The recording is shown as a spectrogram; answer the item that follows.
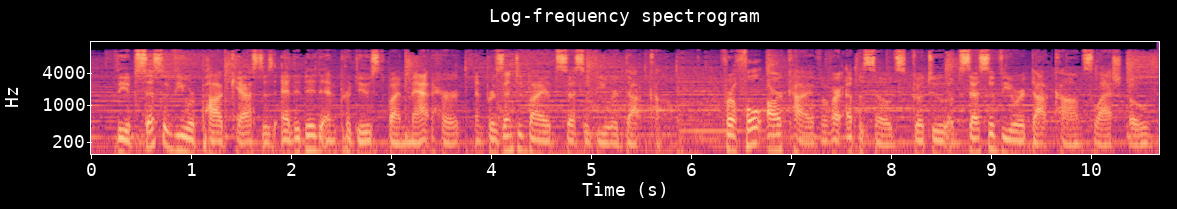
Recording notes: Review Long Shot in my car after a screening.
